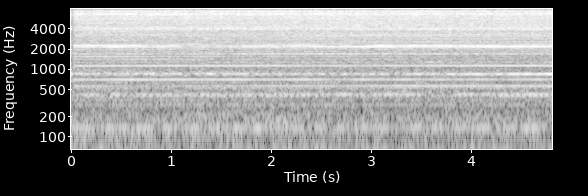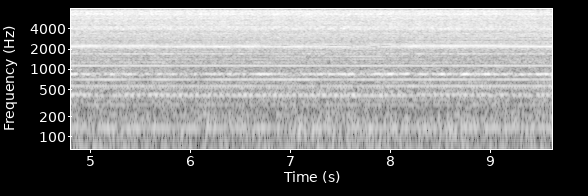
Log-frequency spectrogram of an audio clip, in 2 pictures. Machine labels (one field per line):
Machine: pump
